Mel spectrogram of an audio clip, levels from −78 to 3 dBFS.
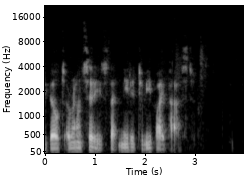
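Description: At 1.95 s, between "cities that needed to" and "be bypassed", an overlap between stream segments cuts about 4 ms of genuine speech, which fits a boundary between 2-second segments. It sounds like a tiny click or skip. The waveform shows an abrupt step, and the spectrogram a thin vertical broadband line.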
